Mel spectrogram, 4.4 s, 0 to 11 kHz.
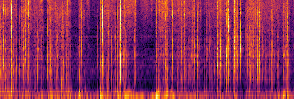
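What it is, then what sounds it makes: Plastic puzzle cube being turned. A standard-size plastic 3x3 Rubik's cube is turned in gloved hands, its layers rotated in quick succession. Dense, rapid plastic clicks, scraping and sharp snaps come in an irregular stream, with a strong low thump under bright crackly transients.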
